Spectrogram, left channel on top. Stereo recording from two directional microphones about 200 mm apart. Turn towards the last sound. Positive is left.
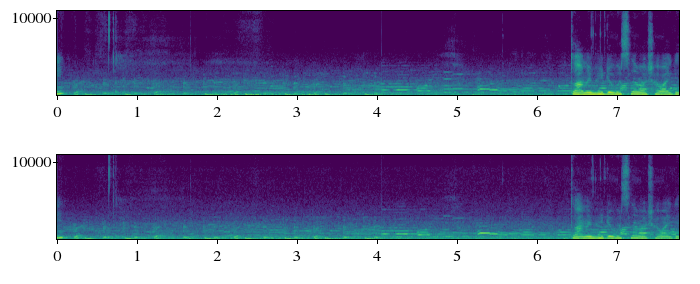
turn(degrees=20)  # may be behind; listen again after turning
